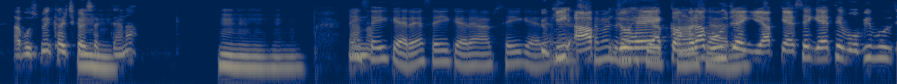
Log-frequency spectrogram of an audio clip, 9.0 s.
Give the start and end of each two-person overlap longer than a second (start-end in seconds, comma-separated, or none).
5.4-7.5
